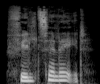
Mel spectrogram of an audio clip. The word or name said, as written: feldsalat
